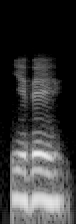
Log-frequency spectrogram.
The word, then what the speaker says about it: llevé: Llevé. Llevé. Llevé. Llevé. And we punch the E at the end.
